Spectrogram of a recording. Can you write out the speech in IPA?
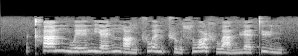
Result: kʰ a˦ n n̪ w e˨˦ ɪ̯ n̪ j ɛ˨˦ n n̪ ɑ˨˩ ŋ ʈ͡ʂ w ə˥˨ n ʈ͡ʂ u˨˩ s w ɔ˦ ʂ w ä˨˩ n̪ ɥ ɛ˨˦ t̪ y˥˨ n

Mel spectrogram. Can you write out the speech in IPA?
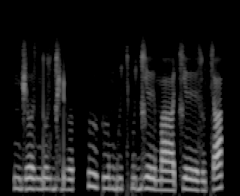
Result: n d͡ʒ əː z n d o z d͡ʑ ə ɖʱ ə | ɯː k ɯː m b ɯː c ɓ ɯ d͡ʑ eː m aː t͡ɕ eː z o c a

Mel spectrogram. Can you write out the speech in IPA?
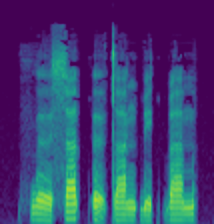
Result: h w əː˧˩ s a˦˥ t̚ ʔ ə̰ː˧˨ t̪ a˧ ŋ ɓ e˨˩ k̚ ɓ a˧ m

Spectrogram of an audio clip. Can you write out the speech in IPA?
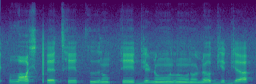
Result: ðˤ e x pʼ ɛ tʰ e t̪ʰ ɯ ɾ õ pʰ e bʲ ɛ ɳ õ l õ ɾ õ ɳ ʌ bʲ ɛ bʲ a

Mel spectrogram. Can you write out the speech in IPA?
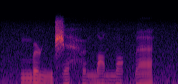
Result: m ɵ ɳ n d͡ʒ ɛ h ɵ n̪ ɑ n̪ ɔ ɡ͡b æ

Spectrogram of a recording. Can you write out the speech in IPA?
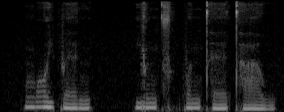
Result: m ɔː˥ j p ɛː˧ ŋ | j ɵ˧ n t͡s ʊ˨ k̚ p ɐ˧ n t̪ʰ ɛː˨˧ t̪ʰ aː˨ w

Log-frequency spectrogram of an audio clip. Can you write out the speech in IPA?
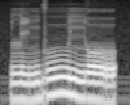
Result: l i ŋ ɡ uː ɲ o

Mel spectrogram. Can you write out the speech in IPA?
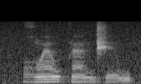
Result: ʁʷ æ̃ w k æ̃ n d͡ʒ e w

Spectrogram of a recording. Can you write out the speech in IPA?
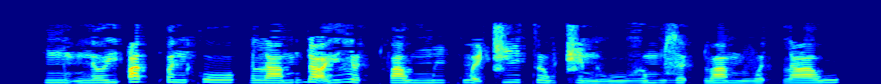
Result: ɲ ə̰˧˨ m n əː˨˦ j ʔ a˦˥ t̚ ʔ ə˨˦ n k o˧ | l a˨˦ m ɗ a̰˧˥ j l ə˨˩ t̚ f a˧ w m i˨˩ k w ɛ̰˧˨ t͡ɕ i˧ t̪ ə˨˦ w t͡ɕ ə˧˩ n ɣ u˨˩ ɣ ə˧ m z ə˨˩ t̚ v a˨˩ m v ə˨˩ t̚ l a˨˦ w

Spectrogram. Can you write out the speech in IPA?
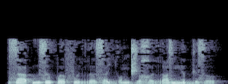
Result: z a˧ ʔ ɯ˦ z ə˦ p ɐ˨˦ f ə˦˨ r ɐ˧ z a˨ ʎ ɔ˧ n d͡ʒ ə˨ ʁ ɐ˨ r ɑ˧ z mʲ ɐ˦ bʲ ɐ˨ z ʌ˨

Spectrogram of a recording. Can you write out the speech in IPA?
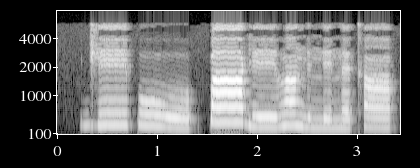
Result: d͡ʒ eː˦ p oː˦˨ | k͡p aː˦ ɡ eː˨ β ã˦ ŋ ɪ˨ ŋ e˨ n ɛ˨ kʰ ã˦

